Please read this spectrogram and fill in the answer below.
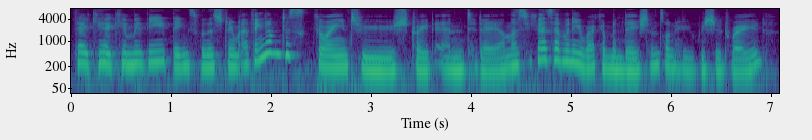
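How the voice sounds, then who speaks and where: A woman's voice: medium pitch, very animated, fairly quick, a little mellow. Chatty streamer woman with a cold. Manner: rambling, laughs often, swears casually. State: recovering from a cold, slightly nasal. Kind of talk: casual late-night stream chat.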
